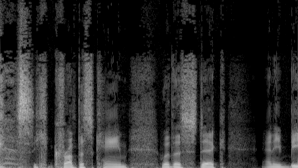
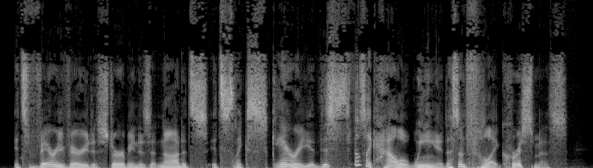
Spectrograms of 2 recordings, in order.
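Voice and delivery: plain

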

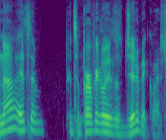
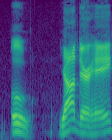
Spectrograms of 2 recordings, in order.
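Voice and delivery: very poor, fake Canadian accent; 4 dB louder than usual. Co-hosts joking about bands from Winnipeg, in a very poor Canadian accent. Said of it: "that's very poor Canadian accent".

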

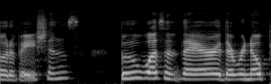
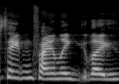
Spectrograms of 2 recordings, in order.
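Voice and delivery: normal talking voice

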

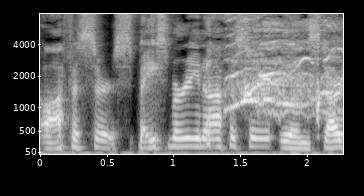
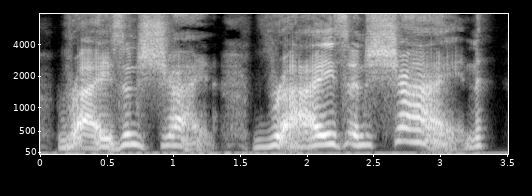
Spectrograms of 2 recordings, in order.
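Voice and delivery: very slow, unhinged, every word stretched out; 4 semitones higher than usual. Retelling a movie scene on an ice floe, imitating Jack Lemmon going nuts. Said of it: "hear Jack Lemmon just go nuts and go".

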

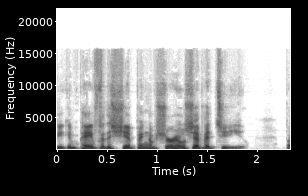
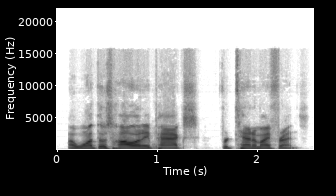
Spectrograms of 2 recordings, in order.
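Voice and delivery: plain

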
